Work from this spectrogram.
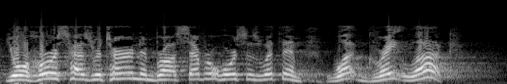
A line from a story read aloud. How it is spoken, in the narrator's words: The neighbors shouted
